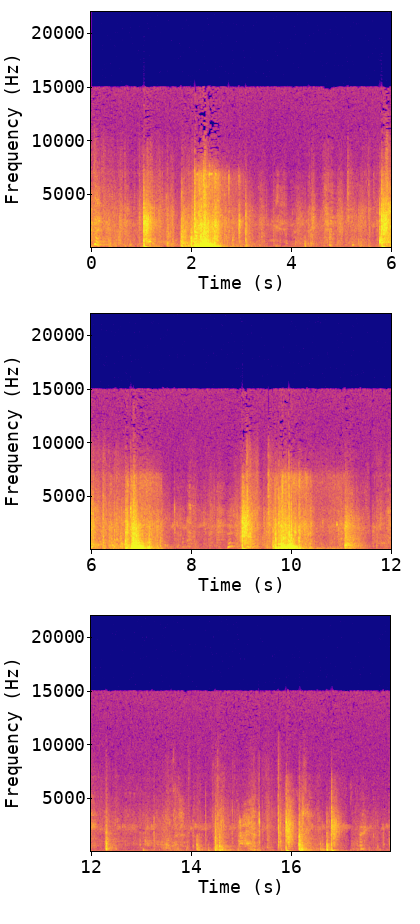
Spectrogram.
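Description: Punches land with heavy thuds in a fist fight.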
